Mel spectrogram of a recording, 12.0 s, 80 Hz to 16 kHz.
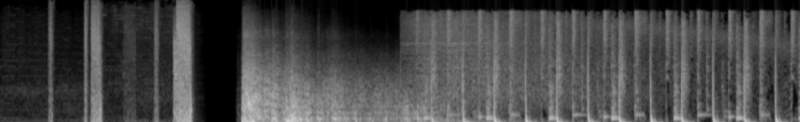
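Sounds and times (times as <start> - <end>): sharp crack-like bursts: 0.7 - 3.1
thunder-like boom: 3.6 - 7.6.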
